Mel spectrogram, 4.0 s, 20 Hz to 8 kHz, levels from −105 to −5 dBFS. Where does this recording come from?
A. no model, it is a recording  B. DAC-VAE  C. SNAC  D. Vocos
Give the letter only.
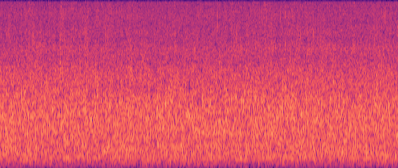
A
